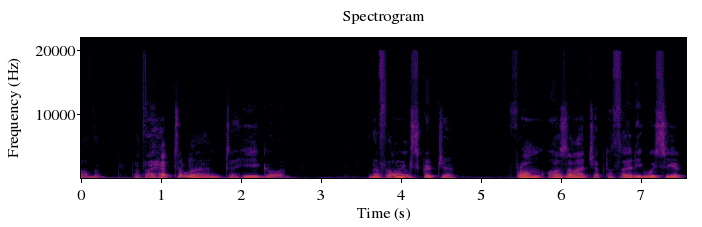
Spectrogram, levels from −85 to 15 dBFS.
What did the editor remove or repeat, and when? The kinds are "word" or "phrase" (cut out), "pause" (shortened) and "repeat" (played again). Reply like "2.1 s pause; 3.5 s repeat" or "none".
none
